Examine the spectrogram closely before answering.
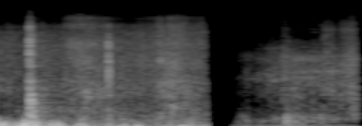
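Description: Boots knock and thud on wooden logs.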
